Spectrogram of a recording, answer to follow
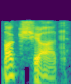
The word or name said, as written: buckshot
